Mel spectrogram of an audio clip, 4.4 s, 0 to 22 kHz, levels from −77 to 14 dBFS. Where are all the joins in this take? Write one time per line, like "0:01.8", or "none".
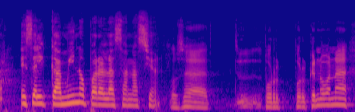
0:02.1
0:03.2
